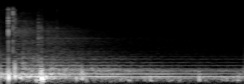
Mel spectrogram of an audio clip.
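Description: The last chord of a twelve-string acoustic guitar ringing on and slowly fading, with a few sharp knocks in the first half second as the guitar is handled close to the microphone.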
